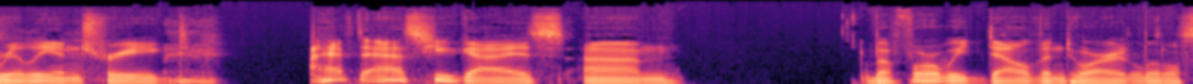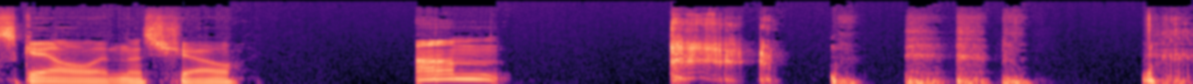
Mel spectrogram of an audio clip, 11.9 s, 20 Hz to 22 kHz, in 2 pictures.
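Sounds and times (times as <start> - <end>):
speech: 0.0 - 3.5, 4.3 - 7.2, 8.0 - 8.6, 11.7 - 11.9
person clearing throat: 9.3 - 11.9.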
